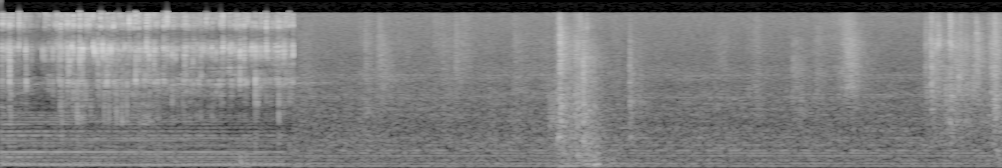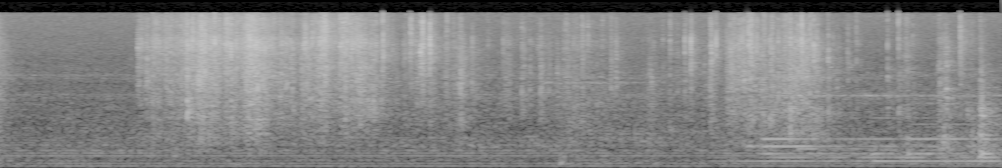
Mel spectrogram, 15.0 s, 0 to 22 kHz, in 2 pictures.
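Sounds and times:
steady low hum: 0.0 - 7.0.

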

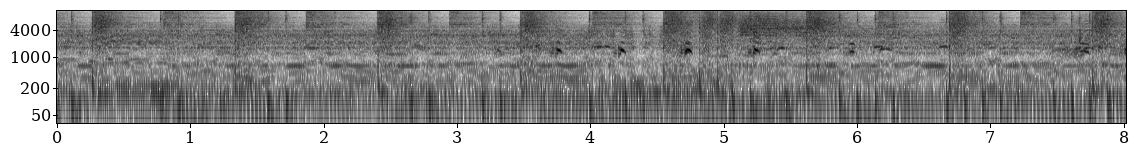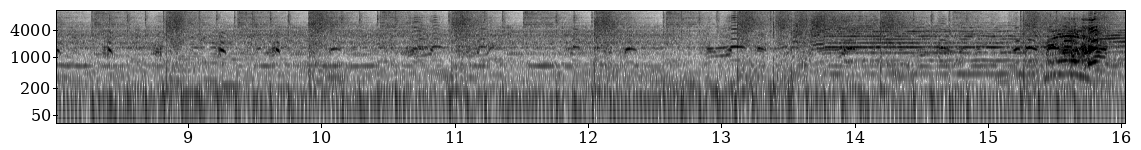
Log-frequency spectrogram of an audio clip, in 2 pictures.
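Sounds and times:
geese honking: 2.6 - 16.0.

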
